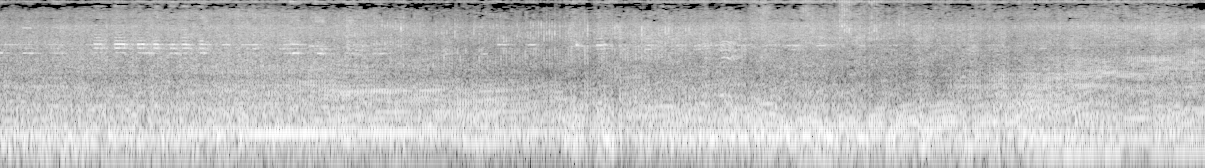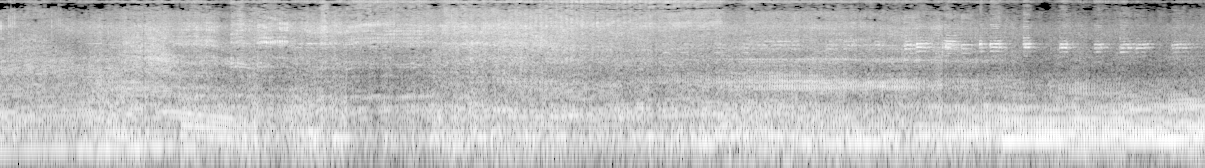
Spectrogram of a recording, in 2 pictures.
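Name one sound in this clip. Many motorbike engines drone and buzz steadily as riders pass close by outdoors.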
